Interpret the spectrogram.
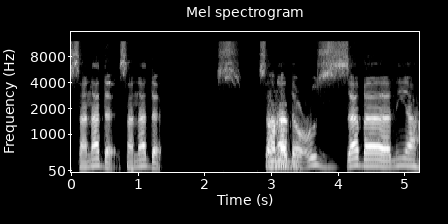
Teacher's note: দাল এসছে আর এর উপরে সাকিন এসছে তাই একটু কলকলা করে ঝাটকার সঙ্গে পড়তে হবে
